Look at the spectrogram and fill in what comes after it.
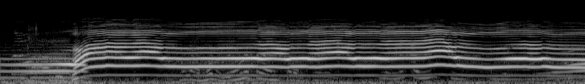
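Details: Two black stray cats in a park in a loud quarrel; one yowl jumps sharply upward, then holds a long, steady, whining wail with slight wavering, while softer wavy low calls flutter beneath.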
